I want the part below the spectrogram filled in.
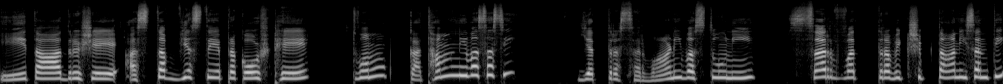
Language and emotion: Sanskrit, disgusted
